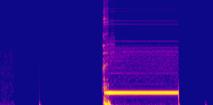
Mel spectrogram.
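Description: A telephone ringback tone on an outgoing call: one steady, unbroken mid-pitched tone lasting about a second, loud and alone, with faint clicks before and after.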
